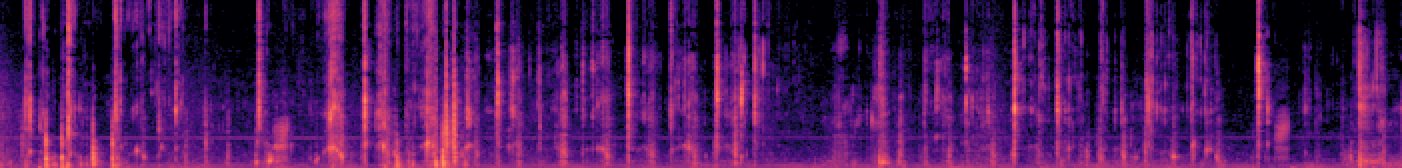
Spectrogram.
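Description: Close-up wet chewing and biting of braised large intestine: a run of irregular sharp mouth clicks and smacks.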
